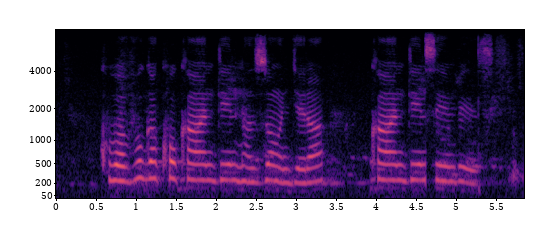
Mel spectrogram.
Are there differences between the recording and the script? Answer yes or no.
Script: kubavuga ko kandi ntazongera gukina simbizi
yes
